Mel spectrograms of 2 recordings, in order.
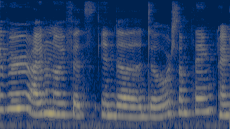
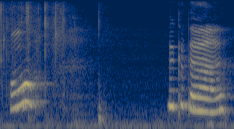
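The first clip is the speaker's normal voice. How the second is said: surprised; 6 semitones higher, 4 dB louder than usual. Real, not acted. Sees the little cookie.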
